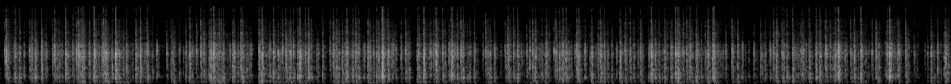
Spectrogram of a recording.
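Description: Short fingernails tap fast on a clear plastic pencil case filled with pencils, held horizontally. The result is a dense, continuous stream of crisp, dry plastic clicks with a bright midrange centred around 1.5 kHz, almost no low end, and a very short decay on each tap.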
